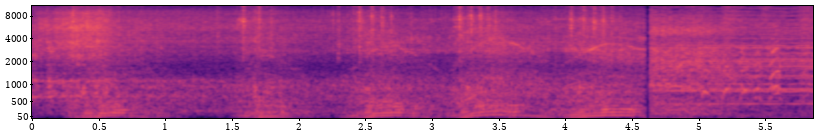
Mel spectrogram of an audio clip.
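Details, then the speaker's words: Supercharged Holden VT Calais that had been sitting and would not start with a flat battery is cranked; it cranks a few times with rising starter whirs, then catches, revs up and runs steadily, a healthy start. "It's alive! It's alive!"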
